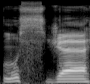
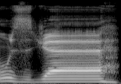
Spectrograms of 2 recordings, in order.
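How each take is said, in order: First: The second consonant is an s sound. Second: The second consonant is a z sound. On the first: The speaker calls it wrong. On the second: The speaker calls it right.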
